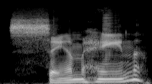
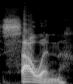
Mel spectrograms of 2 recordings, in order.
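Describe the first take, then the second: First: It is said with an anglicized, spelling-based pronunciation. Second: It is said with the Irish pronunciation. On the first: The speaker calls it wrong. "everybody always says is Samhain, but it's not" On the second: The speaker calls it right. "Because it's an Irish word"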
